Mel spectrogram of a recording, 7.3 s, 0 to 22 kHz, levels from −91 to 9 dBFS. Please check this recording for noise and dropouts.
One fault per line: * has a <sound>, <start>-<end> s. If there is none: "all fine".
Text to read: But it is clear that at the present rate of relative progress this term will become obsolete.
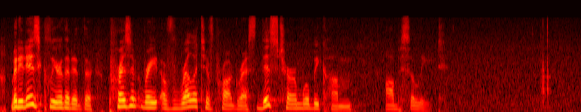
* has a tap, 6.6-6.9 s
